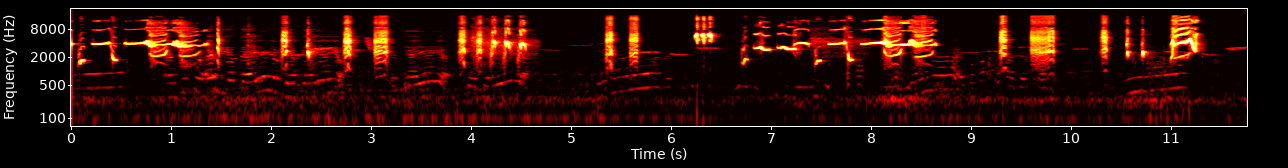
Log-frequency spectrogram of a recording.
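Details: Oriental magpie-robin training recording packed with fill-in phrases for caged birds: rapid series of high whistles, clicks and sharp notes, bursts of chatter alternating with brief pauses, varied and energetic throughout.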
